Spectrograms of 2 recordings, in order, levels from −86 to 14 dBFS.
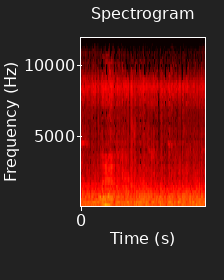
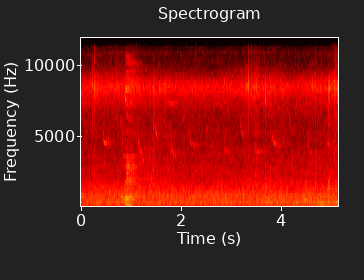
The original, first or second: second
